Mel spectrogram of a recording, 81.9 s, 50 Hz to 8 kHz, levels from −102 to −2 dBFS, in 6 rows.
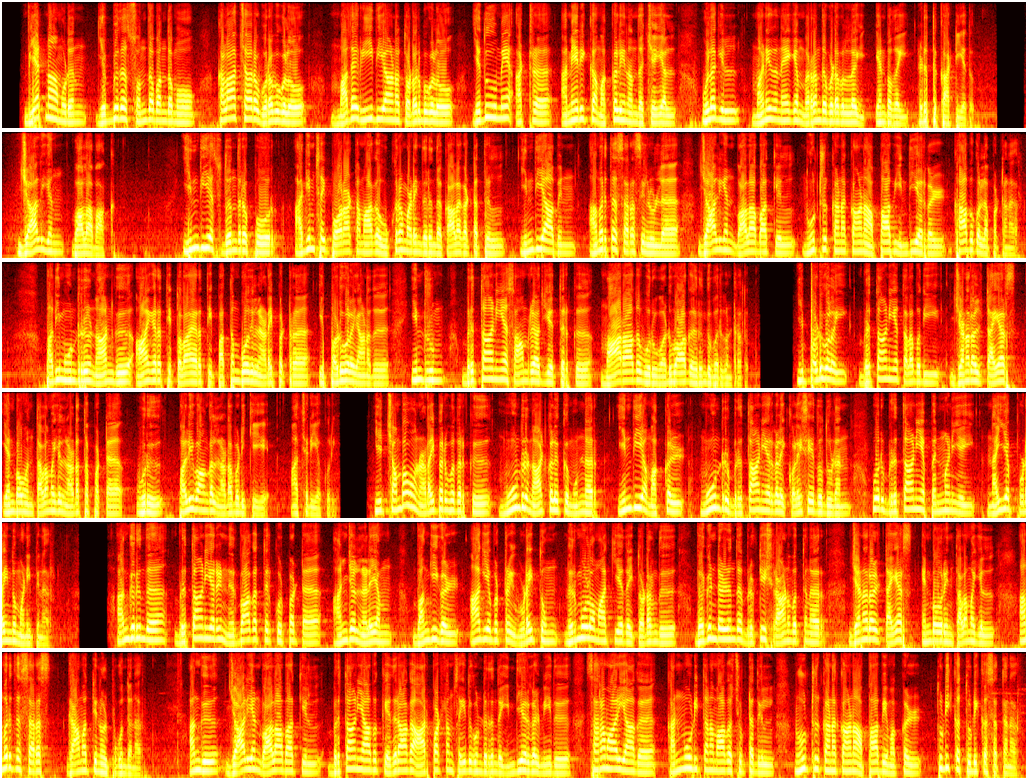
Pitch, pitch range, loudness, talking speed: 155 Hz, 135-175 Hz, -13 LUFS, 90 wpm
